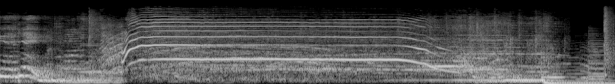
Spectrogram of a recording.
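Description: A long, high-pitched scream into a microphone on a counted "Go!", held steady for about three seconds and falling away at the end, with a crowd cheering and shouting just before it. Music with a deep bass comes in near the end.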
